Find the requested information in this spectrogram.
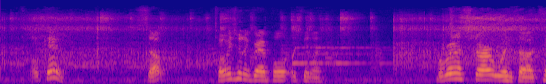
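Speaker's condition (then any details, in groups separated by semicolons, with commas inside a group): No condition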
